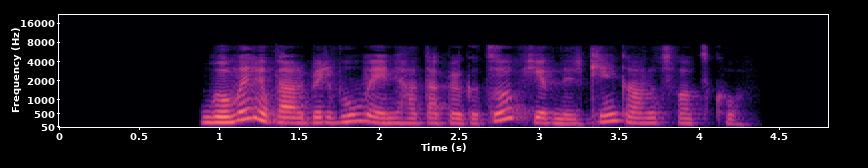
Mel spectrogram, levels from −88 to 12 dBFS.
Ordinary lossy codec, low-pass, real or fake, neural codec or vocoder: AAC, 32 kbps; 7.2 kHz; fake; codec, 16 kHz, 1 kbps, FunCodec, trained on Chinese and English, 50 frames a second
